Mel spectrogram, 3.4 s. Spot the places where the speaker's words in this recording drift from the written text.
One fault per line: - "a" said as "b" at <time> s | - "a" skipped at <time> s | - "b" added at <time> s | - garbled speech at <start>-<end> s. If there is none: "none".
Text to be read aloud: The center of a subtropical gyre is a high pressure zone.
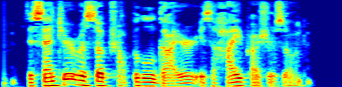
none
